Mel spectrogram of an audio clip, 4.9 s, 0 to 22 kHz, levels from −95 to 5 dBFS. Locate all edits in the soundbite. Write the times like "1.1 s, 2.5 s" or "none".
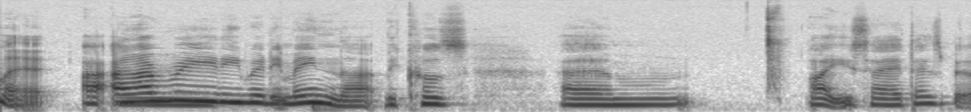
4.0 s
